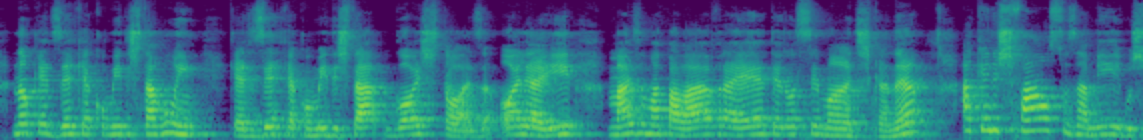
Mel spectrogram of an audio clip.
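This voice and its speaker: A woman from Brazil, a Spanish teacher, explaining terms in a clear, didactic way and repeating key points. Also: mid-range voice, fairly bright tone. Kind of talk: video lesson to camera. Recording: echoey room.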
